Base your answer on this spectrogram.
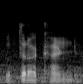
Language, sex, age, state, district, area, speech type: Urdu, male, 18-30, Delhi, North West Delhi, urban, spontaneous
